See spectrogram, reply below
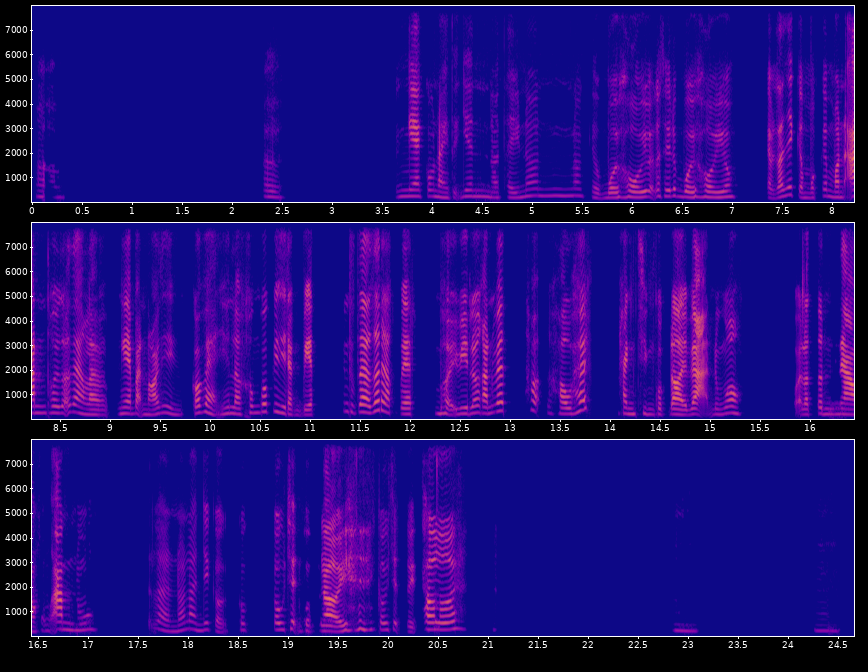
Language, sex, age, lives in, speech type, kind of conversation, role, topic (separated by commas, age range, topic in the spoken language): Vietnamese, female, 30-34, Vietnam, conversation, podcast, host, Món ăn gia truyền đã ảnh hưởng đến bạn như thế nào?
